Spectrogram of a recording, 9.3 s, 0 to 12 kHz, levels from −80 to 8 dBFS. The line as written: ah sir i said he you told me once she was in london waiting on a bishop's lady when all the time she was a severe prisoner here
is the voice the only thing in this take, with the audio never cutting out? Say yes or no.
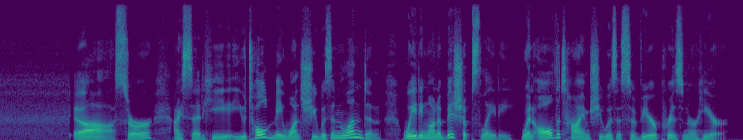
yes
